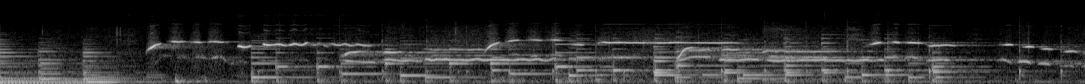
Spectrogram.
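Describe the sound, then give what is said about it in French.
A single person whistles a nursery rhyme, a simple, bright melody with the notes stepping and sliding in a steady sing-song rhythm, with no talking. “Je siffle alors une comptine en me disant tu es francophone.”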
